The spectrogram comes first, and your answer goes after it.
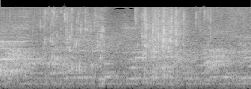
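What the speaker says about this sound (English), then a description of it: "Okay, a cup and a half of beef broth." Beef broth pours into a pot of chili with a steady, splashing flow of liquid at close range.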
